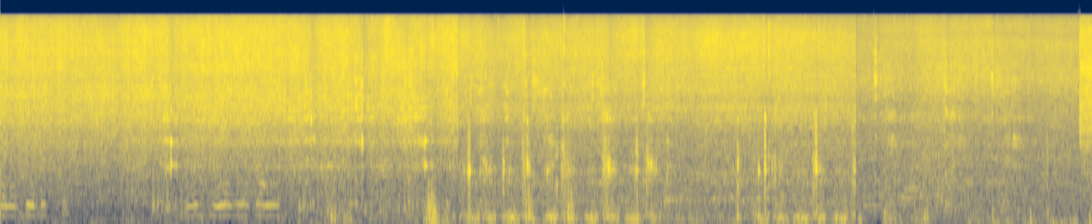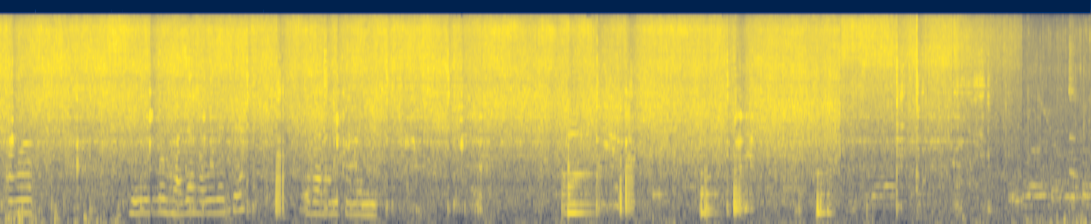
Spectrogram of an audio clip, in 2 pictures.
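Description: Ridge gourd pieces frying in hot oil in a kadai: a steady sizzle with a spatula stirring and scraping against the pan in short clicks. The sizzle drops off sharply near the end.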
